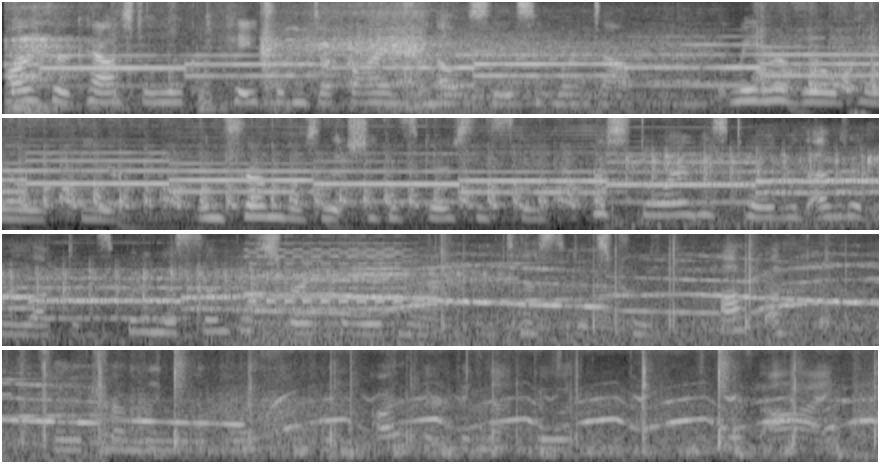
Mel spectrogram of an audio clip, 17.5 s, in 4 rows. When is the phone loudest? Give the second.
11 s.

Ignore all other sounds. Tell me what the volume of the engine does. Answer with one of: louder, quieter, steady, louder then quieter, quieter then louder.
quieter.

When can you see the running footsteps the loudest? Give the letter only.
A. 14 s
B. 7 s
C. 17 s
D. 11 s
C.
